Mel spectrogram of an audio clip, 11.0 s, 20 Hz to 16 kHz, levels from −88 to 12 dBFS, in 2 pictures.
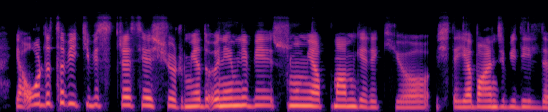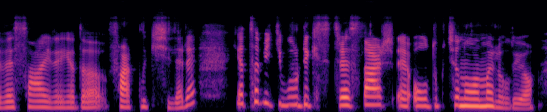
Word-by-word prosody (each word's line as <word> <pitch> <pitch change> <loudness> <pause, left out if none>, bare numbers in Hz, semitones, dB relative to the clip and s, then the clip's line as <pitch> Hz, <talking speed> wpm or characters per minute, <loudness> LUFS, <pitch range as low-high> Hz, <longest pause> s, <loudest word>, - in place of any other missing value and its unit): Ya, - - -1
orada 300 +1 +2
tabii 310 -3 -1
ki 245 0 -6
bir 255 - -3
stres 255 +1 -1
yaşıyorum 220 -3 0
ya 220 0 +3
da 230 - -2
önemli 240 +1 +5
bir 245 0 -2
sunum 240 +1 +3
yapmam 220 0 +3
gerekiyor, 185 -2 -5
işte, - - -9
yabancı 200 0 +1
bir 200 -1 -4
dilde 185 -2 -4
vs. 190 - -12 0.4
ya 180 -1 -6
da 185 - -4
farklı 205 0 -1
kişilere. 190 - -6 0.4
Ya, 300 - 0
tabii 340 -2 -3
ki 245 0 -7
buradaki 265 -1 -3
stresler, 255 +1 +2
eee, 230 -4 0
oldukça 230 +2 -3
normal 225 -2 +6
oluyor. 155 -4 -6
225 Hz, 175 wpm, -22 LUFS, 195-245 Hz, 0.4 s, normal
